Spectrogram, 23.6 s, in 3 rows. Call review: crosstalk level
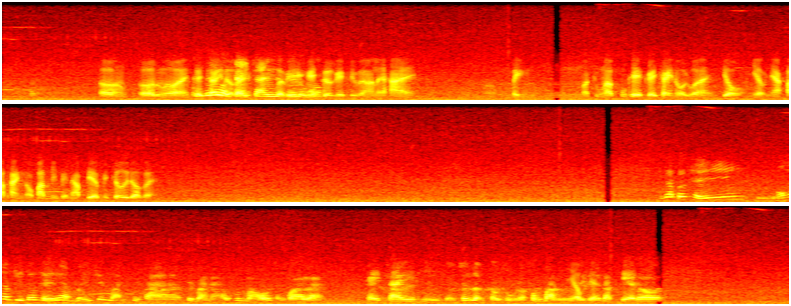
present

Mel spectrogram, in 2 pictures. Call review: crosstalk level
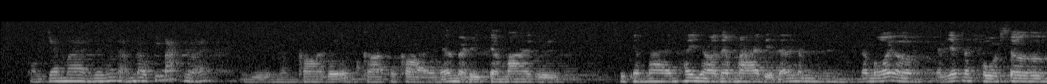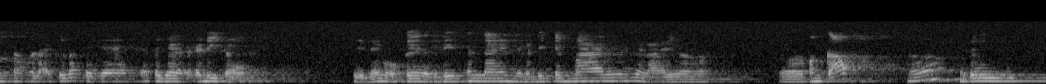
none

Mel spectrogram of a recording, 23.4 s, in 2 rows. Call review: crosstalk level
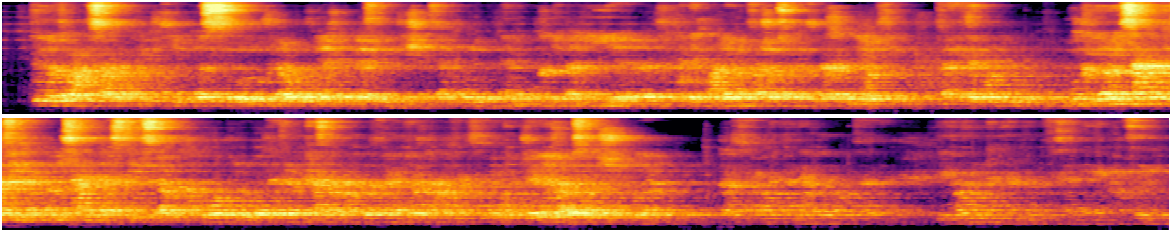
present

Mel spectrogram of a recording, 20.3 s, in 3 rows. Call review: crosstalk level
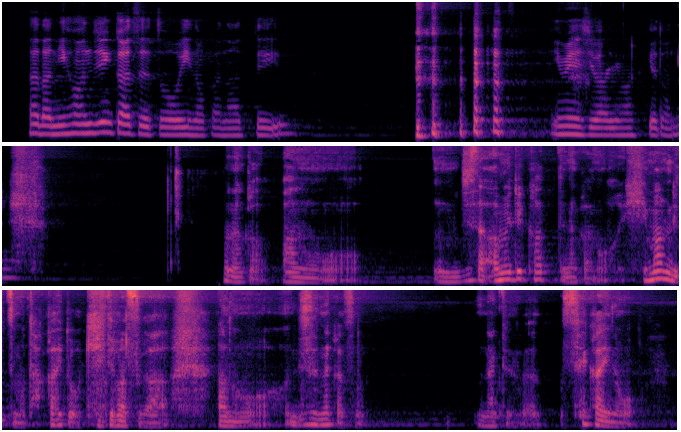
none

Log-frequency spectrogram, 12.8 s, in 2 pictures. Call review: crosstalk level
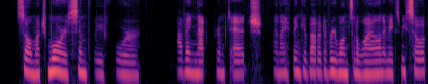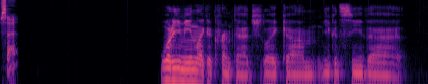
none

